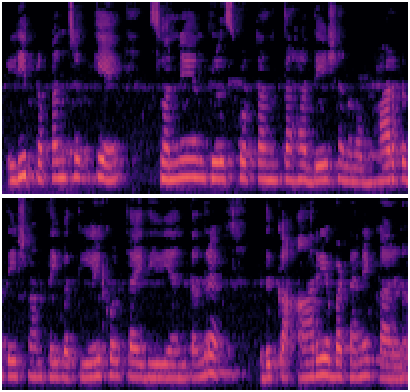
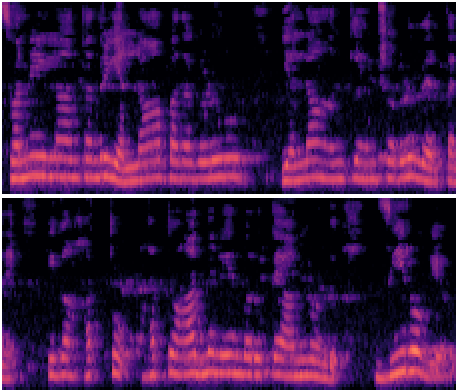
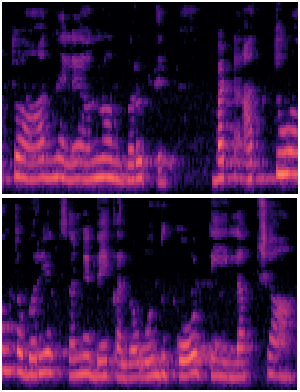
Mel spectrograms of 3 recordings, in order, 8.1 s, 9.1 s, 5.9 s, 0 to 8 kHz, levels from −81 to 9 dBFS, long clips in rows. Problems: none marked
